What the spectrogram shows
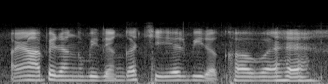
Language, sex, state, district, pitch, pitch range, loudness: Hindi, female, Haryana, Rohtak, 190 Hz, 180-195 Hz, -17 LUFS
